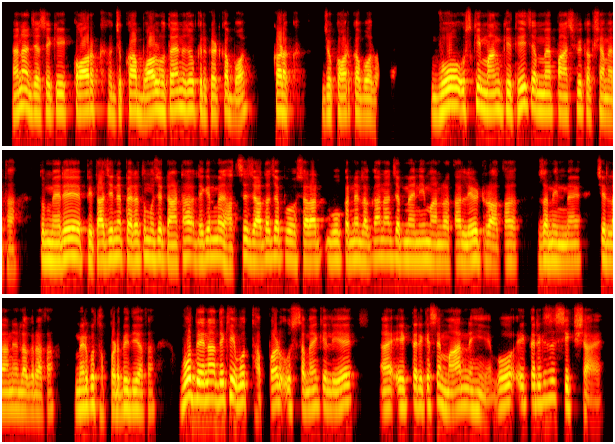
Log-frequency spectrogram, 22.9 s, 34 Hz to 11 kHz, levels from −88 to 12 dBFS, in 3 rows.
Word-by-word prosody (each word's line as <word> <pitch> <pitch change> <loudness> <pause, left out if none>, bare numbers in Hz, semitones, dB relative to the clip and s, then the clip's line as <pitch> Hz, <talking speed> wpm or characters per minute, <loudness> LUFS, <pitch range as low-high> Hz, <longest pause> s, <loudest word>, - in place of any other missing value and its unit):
है - - +2
ना? 170 0 +4
जैसे 135 -1 -1
कि 140 +1 -1
कॉर्क 145 +2 +4
ज 135 +1 -4
का 145 - +5
बॉल 135 +2 +5
होता 145 0 +2
है 155 - +3
ना 160 - 0
जो 155 0 +2
क्रिकेट 130 -4 -2
का 140 - +1
बॉल, 115 0 -1 0.4
कड़क, 140 -4 +1 0.2
जो 130 +2 -1
कॉर्क 125 0 +1
का 130 - +2
बॉल 120 -1 0
होता 105 - -15 0.5
है। - - -4
वो 165 +6 +6
उसकी 155 +3 -1
माँग 145 -2 +2
की 145 -1 +1
थी 165 +6 +2
जब 165 -4 0
मैं 140 -1 +1
5वीं 130 +2 0
कक्षा 130 -2 -3
में 115 -1 -2
था। 105 -1 -8 0.3
तो 140 - 0
मेरे 135 +3 +3 0.2
पिताजी 135 +1 +2
ने 155 - +1
पहले 140 -2 +1
तो 155 - -5
मुझे 150 0 0
डाँटा 135 +3 0
लेकिन 145 +3 -1
मैं 150 -2 +2
हद 120 -2 -3
से 155 - 0
ज़्यादा 135 +1 +3
जब 155 0 0 0.2
शरा 135 0 +4 0.2
वो 140 0 -2
करने 140 0 0
लगा 135 +2 -1
ना 150 0 -3
जब 140 - -1
मैं 140 0 -1
नहीं 135 0 -2
मान 130 -2 -1
रहा 125 - -1
था, - - +2
लेट 135 +2 +1
रहा 130 -2 +2
था 130 0 -1 0.3
ज़मीन 130 0 0
में, 125 +1 -3 0.2
चिल्लाने 130 -2 -1
लग 125 -1 -1
रहा 120 -1 -1
था, 125 +3 -9 0.3
मेरे 140 +2 +1
को 155 - +1
थप्पड़ 120 +1 -1
भी 140 - +1
दिया 135 -1 0
था। 125 +1 -11 0.3
वो 205 +7 +8
देना 190 -3 +5
देखिए, 185 +3 +3
वो 175 +2 +2
थप्पड़ 155 +2 0
उस 145 0 -4
समय 140 +1 -1
के 145 0 -4
लिए 135 +5 +1 0.4
अ, 135 +1 +2
एक 145 0 -2
तरीके 155 -1 0
से 155 +3 -2
मार 135 0 +1
नहीं 135 -5 -4
है, 95 - -11
वो 155 - +1
एक 160 +1 -4
तरीके 165 +1 -1
से 200 +1 -3
शिक्षा 150 -6 -3
है। - - -11
140 Hz, 250 wpm, -18 LUFS, 130-150 Hz, 0.5 s, वो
